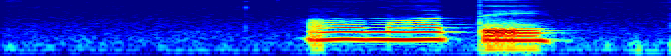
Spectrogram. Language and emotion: Russian, sad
